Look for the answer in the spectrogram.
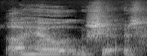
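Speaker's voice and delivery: ordinary talk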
